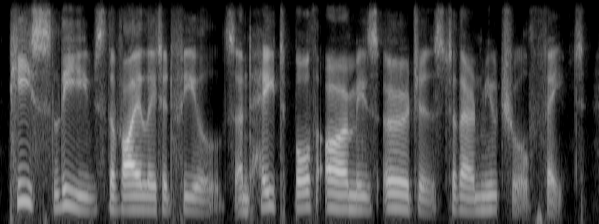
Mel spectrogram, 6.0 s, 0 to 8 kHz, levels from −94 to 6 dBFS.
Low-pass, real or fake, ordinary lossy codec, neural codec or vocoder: 7.2 kHz; real; Opus, 32 kbps; none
